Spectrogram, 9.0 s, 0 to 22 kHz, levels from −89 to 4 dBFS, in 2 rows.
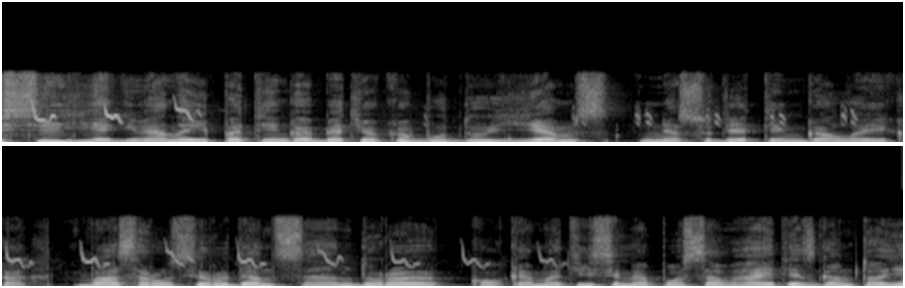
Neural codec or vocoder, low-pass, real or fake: none; 10.8 kHz; real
